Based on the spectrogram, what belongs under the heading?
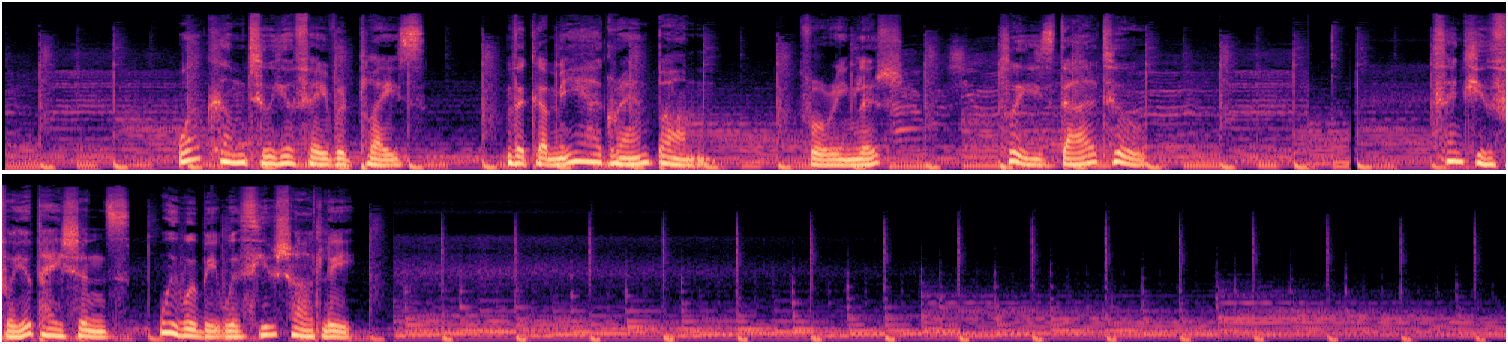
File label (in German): Telefon Englisch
